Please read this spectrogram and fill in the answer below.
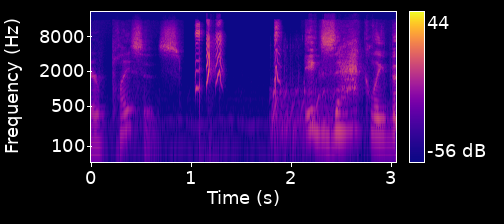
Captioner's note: squeaks squeaks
